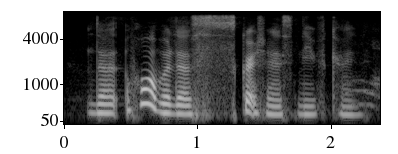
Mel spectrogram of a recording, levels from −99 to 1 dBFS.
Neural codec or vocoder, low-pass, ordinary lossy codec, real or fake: none; 7.2 kHz; none; real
